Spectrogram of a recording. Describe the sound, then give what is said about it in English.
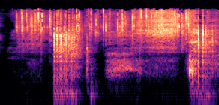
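Dice clatter and rattle across a hard surface for a few seconds, with sharp clicks and a steady rolling hiss, moderately loud, no voices; the dice are rolled for initiative. “So it's your initiative plus dice. Whatever you roll.”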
